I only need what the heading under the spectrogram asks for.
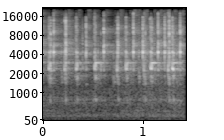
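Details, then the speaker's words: Original first-version Singular Sound BeatBuddy footswitch: sharp, tinny, rattly clicks several a second with no body, a noisy footswitch compared with later versions. "But this one, so you can hear, it's very noisy."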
